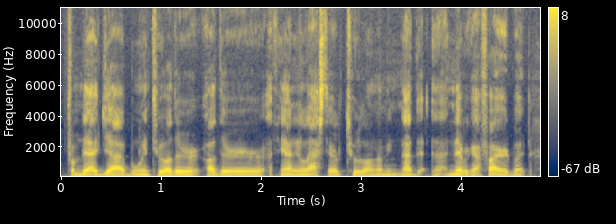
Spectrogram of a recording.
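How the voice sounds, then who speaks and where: A man's voice: fairly low pitch, monotone, quick pace, creaky, warm tone. A man in his fifties, originally from Colombia, telling his life story as a podcast guest in a rambling, self-deprecating way and laughing easily. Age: 50s. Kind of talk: casual storytelling interview.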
